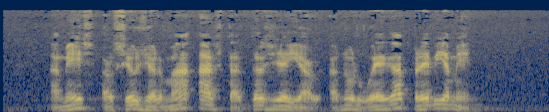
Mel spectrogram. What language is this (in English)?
Catalan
